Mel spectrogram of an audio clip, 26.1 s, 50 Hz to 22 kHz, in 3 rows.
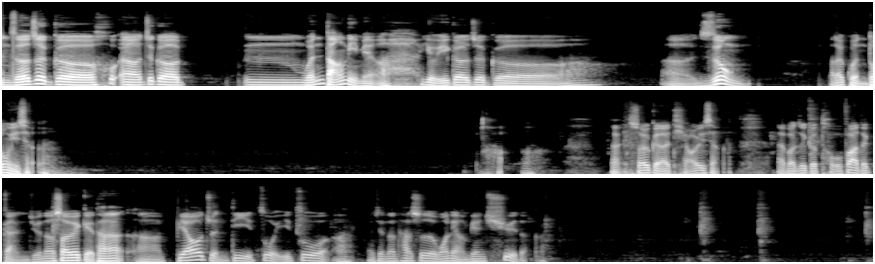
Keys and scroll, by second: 14.9 space, 16.7 space, 16.9 3, 17.9 space, 19.4 space, 20.6 ctrl+z, 24.3 space, 24.9 space, 26.0 space.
